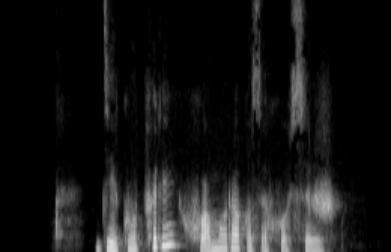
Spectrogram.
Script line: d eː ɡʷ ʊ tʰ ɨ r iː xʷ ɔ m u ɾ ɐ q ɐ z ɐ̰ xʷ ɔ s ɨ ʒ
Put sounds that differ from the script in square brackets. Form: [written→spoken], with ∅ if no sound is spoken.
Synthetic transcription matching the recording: d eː ɡʷ ʊ [tʰ→pʰ] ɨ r iː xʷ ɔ m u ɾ ɐ q [ɐ→ə] z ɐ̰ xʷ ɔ s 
